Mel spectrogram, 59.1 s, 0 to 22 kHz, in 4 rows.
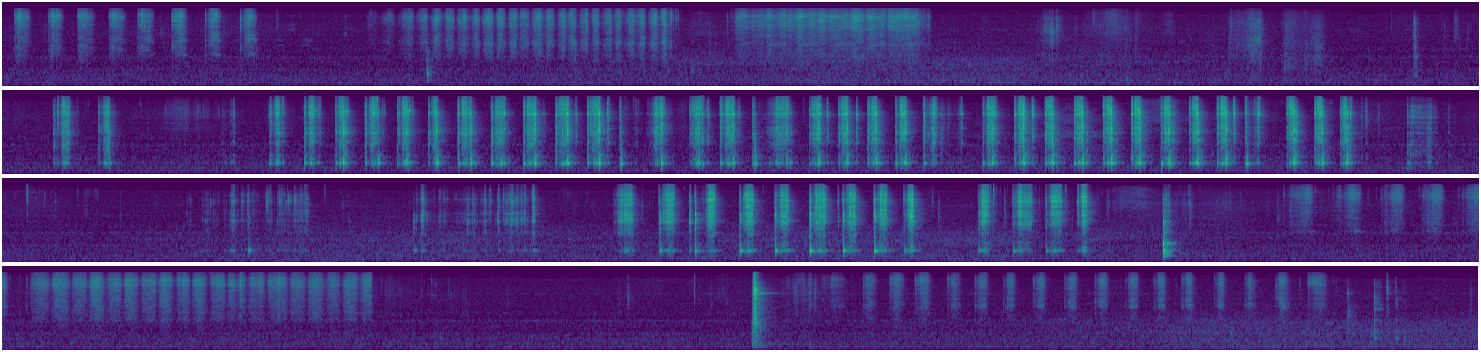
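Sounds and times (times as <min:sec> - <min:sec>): brush scrubbing metal: 0:03.8 - 0:06.7, 0:42.4 - 0:48.0.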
